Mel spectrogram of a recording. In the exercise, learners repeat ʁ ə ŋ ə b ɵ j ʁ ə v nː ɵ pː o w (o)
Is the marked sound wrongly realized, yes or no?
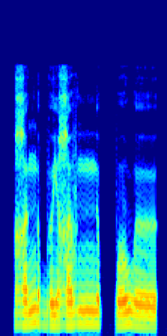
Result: yes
